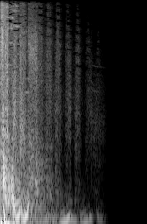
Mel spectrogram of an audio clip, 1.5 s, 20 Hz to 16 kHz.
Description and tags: pulse rifle 3
more of my lazer gun collection I made using fl studio. Trust me ....You're gonna WANT these ;)
lazers, weapons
